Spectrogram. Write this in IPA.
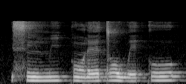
sĩ˨mi˧ kɔ̃˨ɾɛ˨˦dɔ˦˨we˨˦ ko˦

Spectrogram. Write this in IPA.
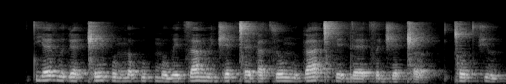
tjɛvɯɗɛ ǁepoŋʌ pupmowe t͡samɯ d͡ʒɛǀɛɠa t͡soŋu ɠaǀʰe dɛt͡sʌd͡ʒɛǁʌ | ǀott͡ʃɯ

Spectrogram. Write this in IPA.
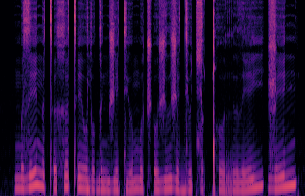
məzenətʼə xə tʼeo̯joɡənʲʒe tʲomo t͡ʃʼoʒɯʒə dʲot͡ɕɔ ǃʰorɯðej | ʐenʲ

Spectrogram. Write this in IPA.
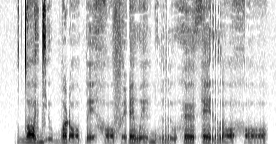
dɔ dʲṵ bɔɽɔ̰pḛ hɔ̰ fḛɽewḛbṵ rṵhøθe rɔ̰ hɔ̰

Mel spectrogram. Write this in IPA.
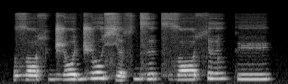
zɔ˨ɬ d͡ʒɔ˧d͡ʒo˦ɕə˨ɬd͡zɨ˦t͡s zɔ˧ɬɨ˦l ky˦

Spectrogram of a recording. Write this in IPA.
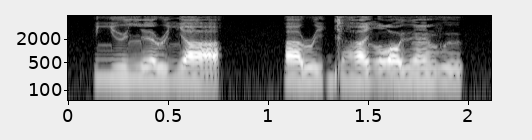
ʎɨlʲaɹ ʎa | aɹiɡʱaʎlˠo jɛ̃vɯ

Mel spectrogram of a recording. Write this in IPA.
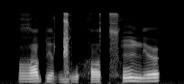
ɣɒpʲɔɡ͡ǁu hɔ t͡sʰũmʲə˞

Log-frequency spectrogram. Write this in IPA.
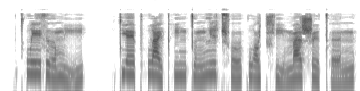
t̪ʰwe˥ɪ̯sɹ̩˨ɤ˧˥mḭ˨˩˦ | t̪ɥɛ˥pʰwa˥˩ɪ̯pʰi˥ŋ t̪ʊ˧˥ŋli˥ ʈ͡ʂʰo˧˥ʊ̯kwɔ˧˥ t͡ɕʰḭ˨˩mä˥ ʂɻ̩˥˩t̪ʰə˧˥n

